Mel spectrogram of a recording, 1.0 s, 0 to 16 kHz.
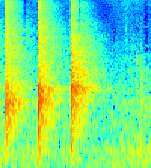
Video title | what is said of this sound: N° 6 Remplacement du Condensateur dans un moteur Simu | on entend bien au bruit qu'on est embuté. Ça sonne.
